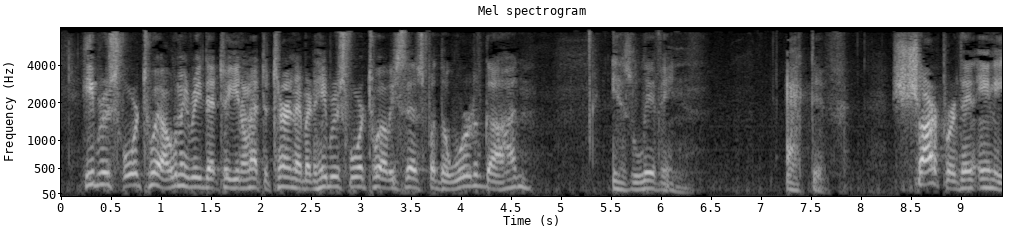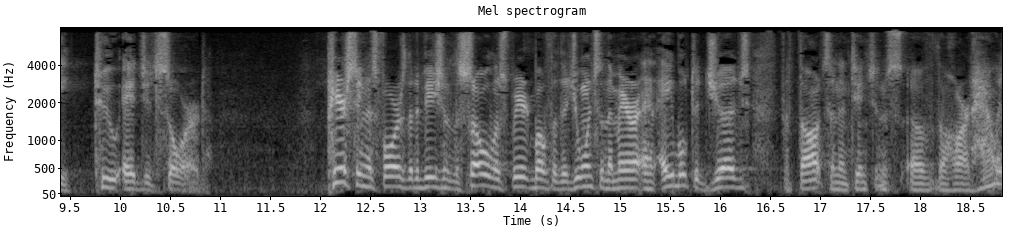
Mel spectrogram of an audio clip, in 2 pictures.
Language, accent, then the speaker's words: English; Meridian, Mississippi, United States; I remember Tommy Terrence because I grew up in Meridian, Mississippi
